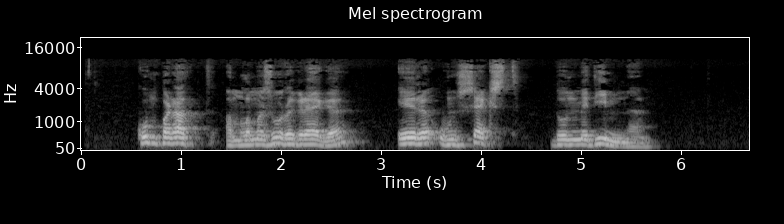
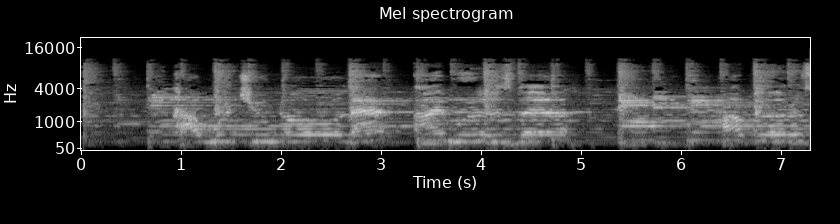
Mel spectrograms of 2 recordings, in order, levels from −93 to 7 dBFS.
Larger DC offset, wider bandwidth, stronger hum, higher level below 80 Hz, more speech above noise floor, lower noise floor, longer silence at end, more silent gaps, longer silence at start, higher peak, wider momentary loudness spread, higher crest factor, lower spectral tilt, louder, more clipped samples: neither; about the same, 11.5 kHz vs 11.5 kHz; neither; first, -58 dBFS vs -74 dBFS; first, 49 dB vs 22 dB; first, -73 dBFS vs -44 dBFS; first, 1 s vs 0 s; neither; first, 0.6 s vs 0.05 s; about the same, -8 dBFS vs -6 dBFS; first, 16 LU vs 11 LU; about the same, 18 dB vs 18 dB; first, -5 dB/octave vs 0 dB/octave; second, -25 LUFS vs -21 LUFS; neither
